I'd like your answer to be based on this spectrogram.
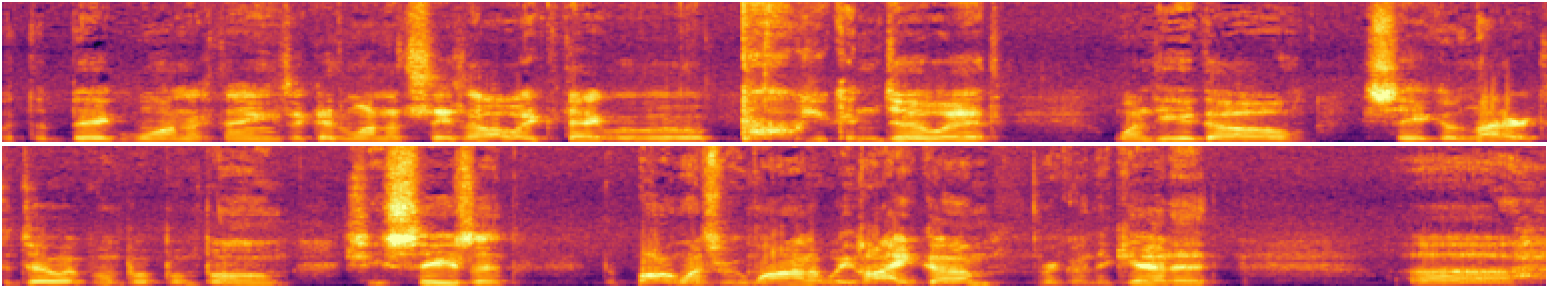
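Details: Adult man with Wernicke's (fluent) aphasia, with impaired comprehension and repetition and little awareness of his deficits; Wernicke's aphasia.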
